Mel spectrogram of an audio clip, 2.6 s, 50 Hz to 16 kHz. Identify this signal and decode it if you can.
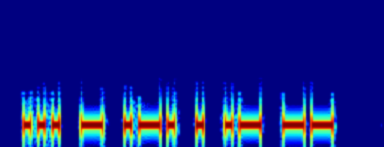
Morse code, heard as a keyed tone, about 25 wpm, 600 Hz. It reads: STREAM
